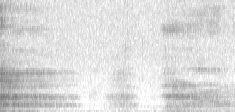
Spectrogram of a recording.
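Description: An elderly man's hesitant "uh" trailing off into a sigh, then a quiet pause with a faint voiced murmur near the end.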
